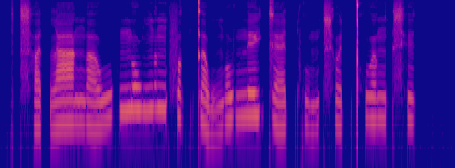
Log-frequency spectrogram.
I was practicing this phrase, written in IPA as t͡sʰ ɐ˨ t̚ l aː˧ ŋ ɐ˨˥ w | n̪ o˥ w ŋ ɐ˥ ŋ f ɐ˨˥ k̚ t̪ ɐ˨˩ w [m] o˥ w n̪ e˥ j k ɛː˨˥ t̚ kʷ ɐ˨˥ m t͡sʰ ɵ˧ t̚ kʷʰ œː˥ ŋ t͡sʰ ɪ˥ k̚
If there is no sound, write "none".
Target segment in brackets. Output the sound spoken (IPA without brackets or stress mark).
ŋ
